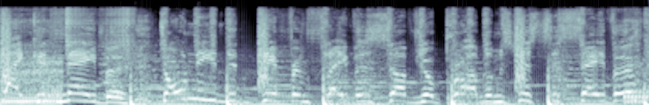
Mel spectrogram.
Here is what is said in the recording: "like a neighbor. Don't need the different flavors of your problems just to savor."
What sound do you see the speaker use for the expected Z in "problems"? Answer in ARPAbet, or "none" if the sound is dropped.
Z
